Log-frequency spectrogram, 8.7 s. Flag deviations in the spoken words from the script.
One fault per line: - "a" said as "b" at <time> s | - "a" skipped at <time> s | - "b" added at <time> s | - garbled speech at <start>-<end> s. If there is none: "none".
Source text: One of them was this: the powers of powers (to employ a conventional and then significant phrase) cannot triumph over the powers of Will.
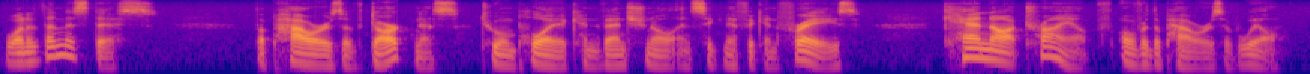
- "was" said as "is" at 0.4 s
- "powers" said as "darkness" at 2.4 s
- "then" skipped at 4.6 s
